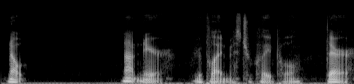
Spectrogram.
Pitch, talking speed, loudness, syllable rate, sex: 120 Hz, 120 wpm, -23 LUFS, 5.3 syllables/s, male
